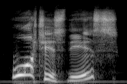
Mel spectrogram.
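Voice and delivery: high, slow, disdainful demand; a pampered lady recoiling at the food; a spoilt aristocrat's outraged question; haughty lady. Acted. Aristocrat displeased with her eggs.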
